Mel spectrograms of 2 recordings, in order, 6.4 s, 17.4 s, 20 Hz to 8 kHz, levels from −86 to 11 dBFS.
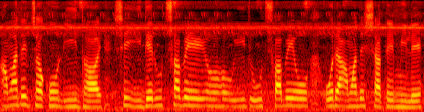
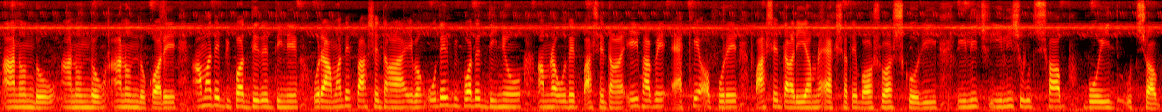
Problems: none marked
